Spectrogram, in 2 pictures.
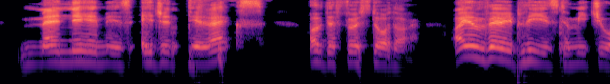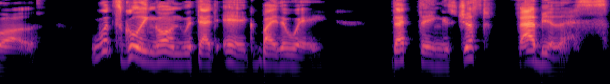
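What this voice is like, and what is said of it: French accent like Pepe Le Pew. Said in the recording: “sounds like Pepe Le Pew in my head ... That's not the worst French accent I've heard”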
